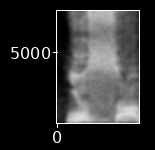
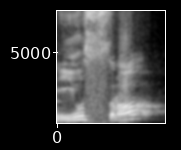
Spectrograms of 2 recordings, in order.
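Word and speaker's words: يسرى: Berikutnya teman-teman, hati-hati dengan huruf sin. Yusra, usra. Ini seringkali sin berubah menjadi sad. Fasanuyassiruhu lil yusra, pakai sin. Fasanuyassiruhu lil usra, juga pakai sin. Jangan sampai dibaca yusra, bibirnya full manyun.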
